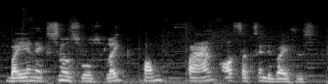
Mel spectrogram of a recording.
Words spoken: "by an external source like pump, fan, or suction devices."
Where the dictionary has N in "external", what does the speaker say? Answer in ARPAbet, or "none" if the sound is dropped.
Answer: L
